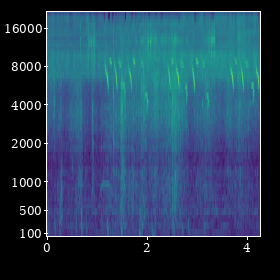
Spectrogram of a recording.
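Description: Horse hooves clip-clop on the ground in the open-world game Red Dead Redemption 2, soft and fairly close, an uneven walking rhythm with faint insect-like ambience around it.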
